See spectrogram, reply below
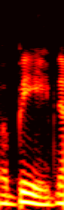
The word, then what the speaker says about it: Abib: Now, in most English translations of the Bible, it's going to be spelled A-B-I-B, like B as in boy. Now, phonetically in Hebrew, it's probably more accurate to have a V-I-V, like V as in Victor.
